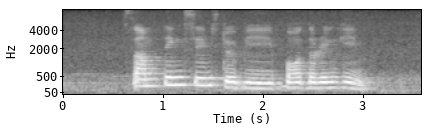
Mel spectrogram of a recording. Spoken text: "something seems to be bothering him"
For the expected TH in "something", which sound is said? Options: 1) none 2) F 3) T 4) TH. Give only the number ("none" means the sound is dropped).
3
